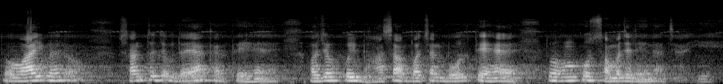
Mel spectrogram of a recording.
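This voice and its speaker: A male preacher with a high, gravelly voice, delivering a devotional sermon at an ashram gathering. He repeats key phrases and slows right down to chant verses. His delivery moves between storytelling and exhortation. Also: fairly even intonation, warm tone, a little hiss or hum.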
